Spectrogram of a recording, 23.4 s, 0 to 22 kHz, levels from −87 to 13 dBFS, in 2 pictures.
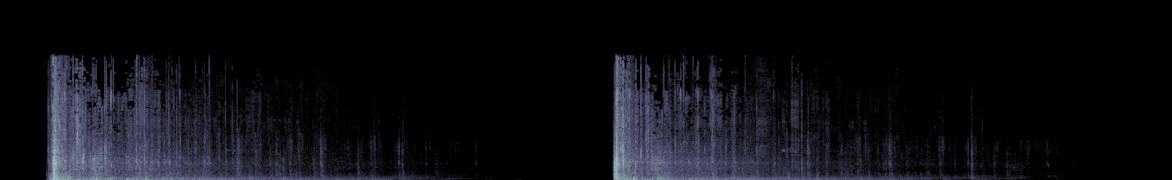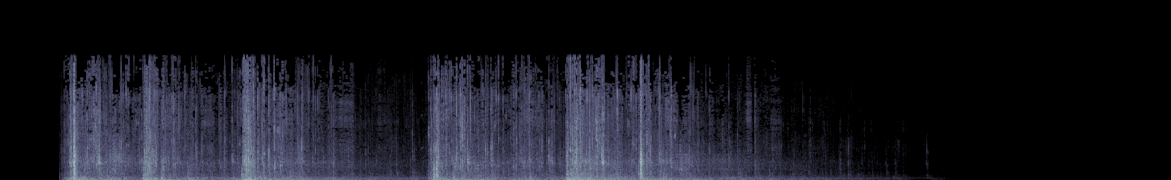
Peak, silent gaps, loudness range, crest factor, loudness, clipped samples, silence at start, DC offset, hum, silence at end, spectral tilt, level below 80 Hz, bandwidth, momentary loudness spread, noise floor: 0 dBFS; 5.41-6.12 s, 11.27-11.48 s, 11.54-12.31 s; 17 LU; 30 dB; -25 LUFS; under 0.1%; 0.45 s; under 0.1%; none; 3.7 s; -2.5 dB/octave; -42 dBFS; 15.5 kHz; 26 LU; under -90 dBFS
